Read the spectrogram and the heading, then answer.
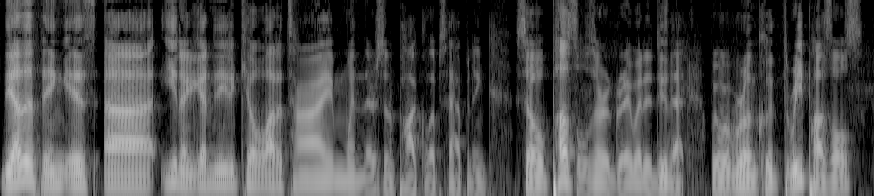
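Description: A man's voice: medium pitch, fairly quick, hardly any pauses, clear, resonant tone. A man co-hosting a casual comedy podcast, chatting in a jokey way with frequent laughter. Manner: jokey, laughs often while talking. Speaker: podcast co-host. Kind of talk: casual comedic group chat.

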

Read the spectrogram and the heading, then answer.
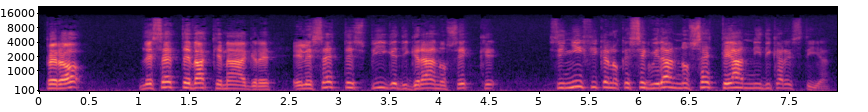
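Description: A man playing a devout young Hebrew slave in a cartoon, speaking earnestly and in measured phrases. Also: sits high, pushed and bright. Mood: grave. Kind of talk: dubbed cartoon acting.

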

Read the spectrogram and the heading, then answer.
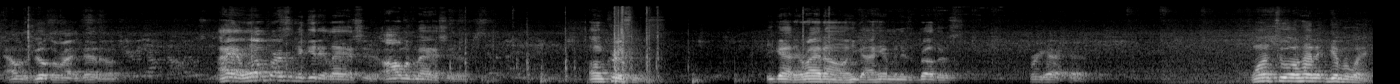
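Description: A man's voice: mid-range voice, animated, moderate pace, pauses often, noisy background. A middle-aged man hosting a giveaway as a barber, chatting casually and playfully with customers and often repeating himself. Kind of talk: casual vlog chat with customers. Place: barbershop, indoors. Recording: echoey room with shop chatter.

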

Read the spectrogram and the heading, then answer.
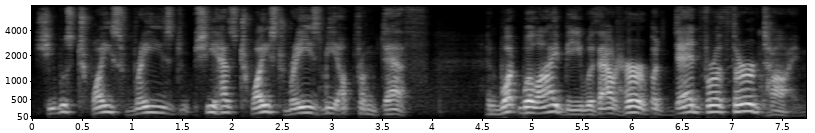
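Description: A man's voice: medium pitch, huge pitch swings, measured pace, slightly rough, pitched above the performer's own voice, heavily acted. A man doing an anguished young king. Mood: pleading.

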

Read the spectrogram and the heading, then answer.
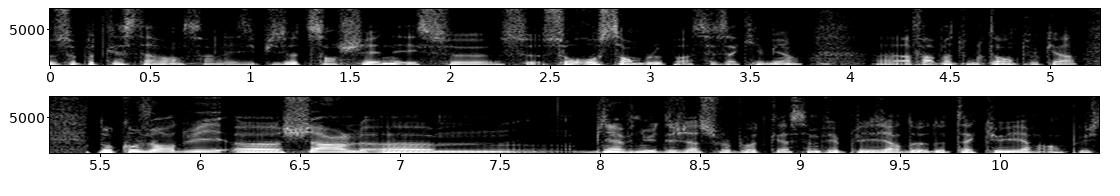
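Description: A man hosts a relaxed interview chat, full of fillers and restarts. His voice is mellow and dark, close on a boom mic in a dry home room. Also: no room sound. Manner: hesitant, many fillers and restarts. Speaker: podcast host, osteopath. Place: home room with lamp, video call. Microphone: studio mic on boom arm, close.

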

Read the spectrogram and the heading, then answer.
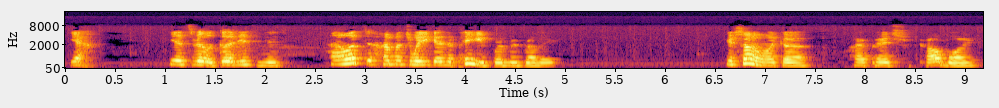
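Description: A woman with a fairly high voice chats in a casual, conversational way. The recording is slightly dull and lo-fi. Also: measured pace, pauses often. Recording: dull, muffled lo-fi audio.

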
